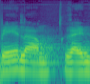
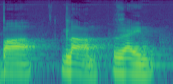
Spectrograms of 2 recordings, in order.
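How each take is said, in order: First: The first letter name is said as 'bay'. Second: The first letter name is said as 'baa'. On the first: This is the Urdu way of naming the letters. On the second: This is the Arabic way of naming the letters.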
